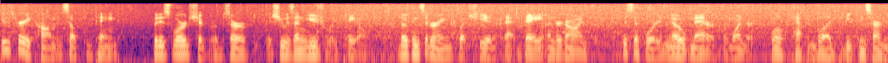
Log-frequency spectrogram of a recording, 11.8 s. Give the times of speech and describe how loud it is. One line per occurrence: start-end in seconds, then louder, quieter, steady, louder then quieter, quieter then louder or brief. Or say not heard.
0.0-11.8 steady.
